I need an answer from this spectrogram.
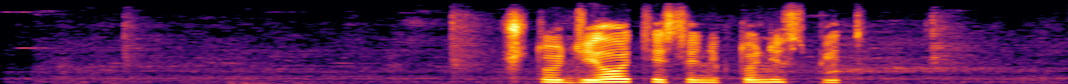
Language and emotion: Russian, neutral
